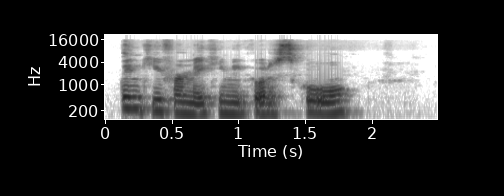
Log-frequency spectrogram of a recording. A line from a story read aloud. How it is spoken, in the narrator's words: I said quietly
